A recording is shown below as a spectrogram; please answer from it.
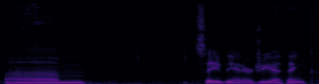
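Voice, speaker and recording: A man's voice: medium pitch, completely flat delivery, slow pace, darkish tone, soft background music. Sleepy man thinking aloud over gameplay. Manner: thinking aloud, many ums, tired and yawning. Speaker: gaming streamer. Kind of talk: casual gameplay commentary.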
